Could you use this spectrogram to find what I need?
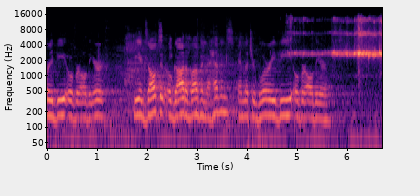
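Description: A man chants in a low, sung voice in a large echoing hall.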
